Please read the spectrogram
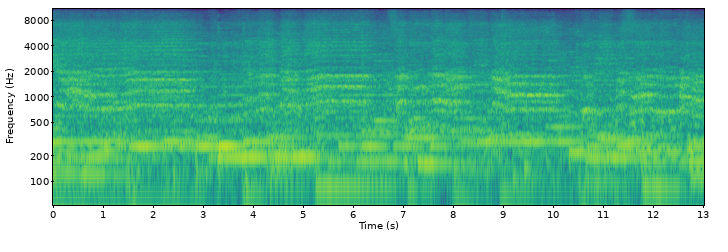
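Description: A mixed choir of women and men singing together, several voices at once over long held low notes.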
